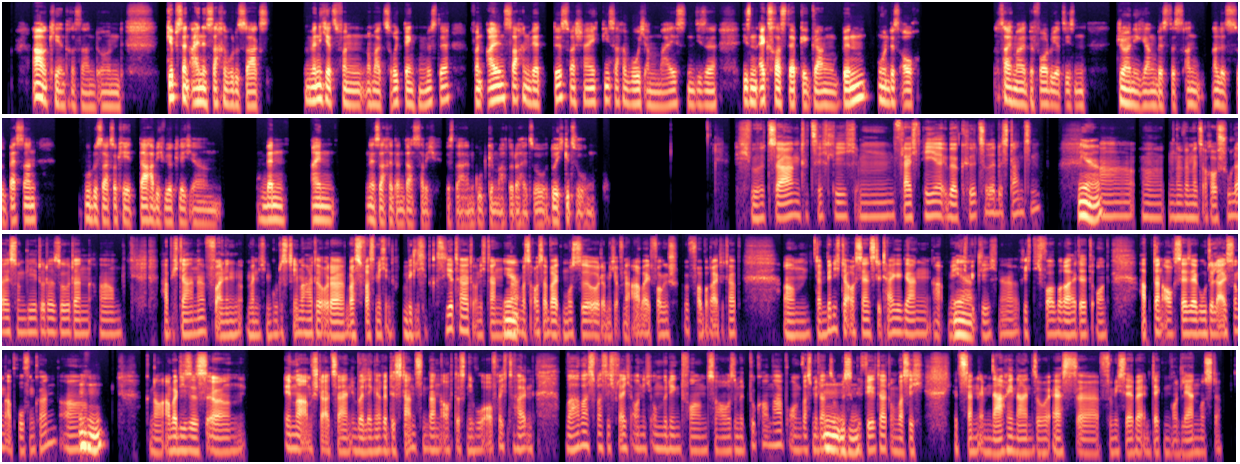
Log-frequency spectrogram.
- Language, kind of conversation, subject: German, podcast, Welche Gewohnheit stärkt deine innere Widerstandskraft?
- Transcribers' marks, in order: in English: "Journey"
